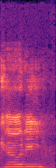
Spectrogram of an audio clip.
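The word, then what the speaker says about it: Côté: My last name is C-O-T-E, but it's pronounced Cody.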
